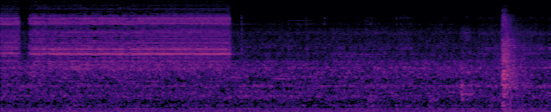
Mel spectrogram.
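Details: Wii U console: high, thin electronic buzz with steady whine for about two seconds, then faint hiss; persists with the rear cooling fan and optical drive unplugged, cause unknown.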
